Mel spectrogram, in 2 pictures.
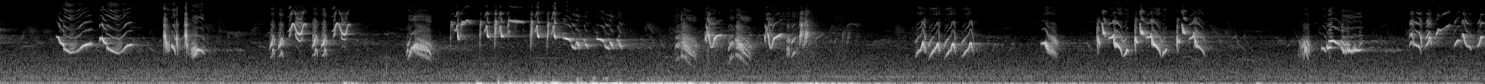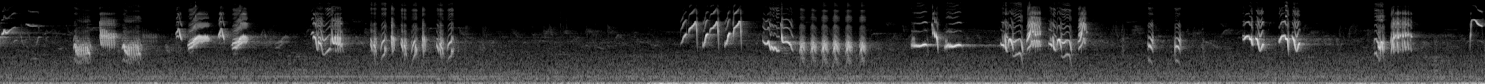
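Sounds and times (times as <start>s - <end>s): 
brown thrasher song: 0.0s - 29.6s.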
